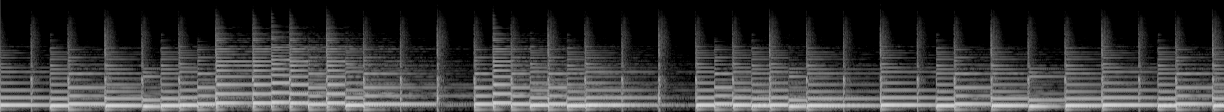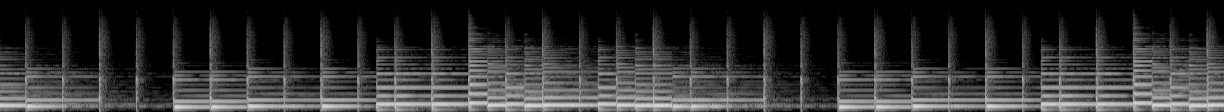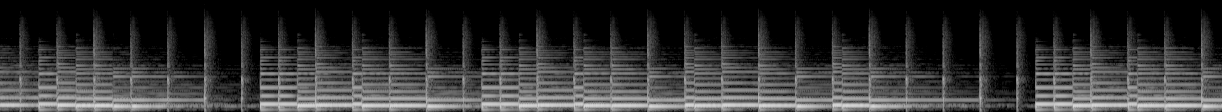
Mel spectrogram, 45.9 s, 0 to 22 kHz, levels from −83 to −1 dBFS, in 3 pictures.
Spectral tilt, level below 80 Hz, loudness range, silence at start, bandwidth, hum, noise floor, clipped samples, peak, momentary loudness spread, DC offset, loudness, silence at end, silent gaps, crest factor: -7 dB/octave; -60 dBFS; 4 LU; 0 s; 10 kHz; none; -41 dBFS; under 0.1%; -8 dBFS; 13 LU; under 0.1%; -21 LUFS; 0 s; none; 12 dB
